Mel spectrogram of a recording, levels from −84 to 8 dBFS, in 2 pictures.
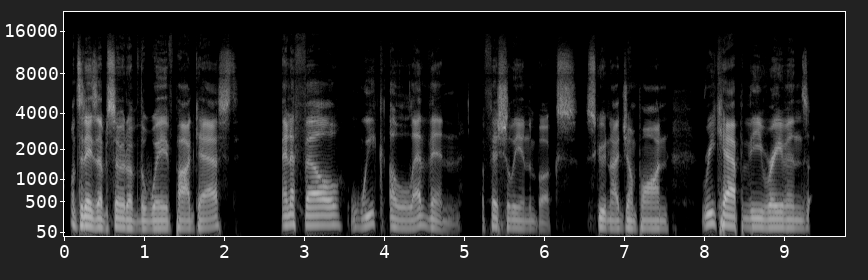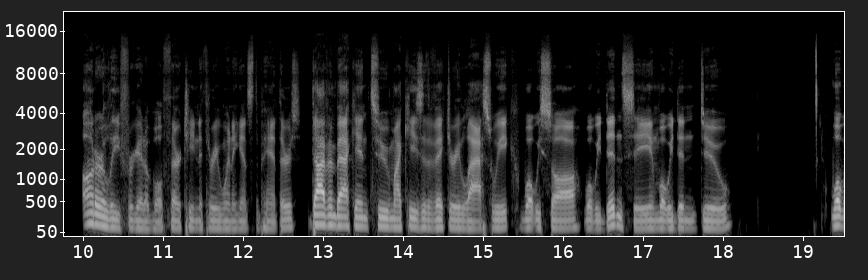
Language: English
